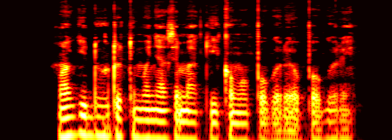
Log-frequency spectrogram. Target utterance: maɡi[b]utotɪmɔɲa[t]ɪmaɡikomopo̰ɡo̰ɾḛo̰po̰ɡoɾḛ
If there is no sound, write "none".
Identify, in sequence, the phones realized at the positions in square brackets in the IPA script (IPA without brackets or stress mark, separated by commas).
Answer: d, s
